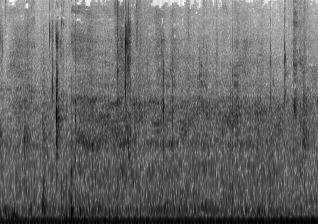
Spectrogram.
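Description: A person chewing a mouthful of lasagna, with scattered short clicks of the mouth and fork over a quiet steady low hum.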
